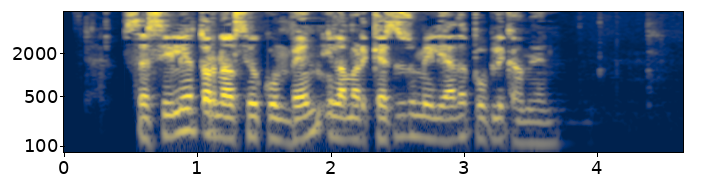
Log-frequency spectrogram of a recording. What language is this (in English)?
Catalan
